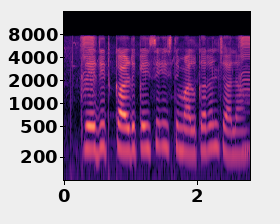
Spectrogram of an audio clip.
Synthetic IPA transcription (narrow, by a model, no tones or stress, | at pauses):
kɾeːɖɪʈkaɾɖkəiseɪst̪eːmaːlkəɾəlt͡ʃaːlaː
